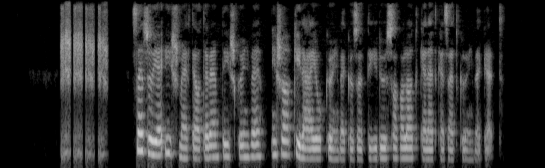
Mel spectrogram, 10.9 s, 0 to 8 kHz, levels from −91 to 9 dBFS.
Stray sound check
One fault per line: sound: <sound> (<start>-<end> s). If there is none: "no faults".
sound: laugh (1.2-2.2 s)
